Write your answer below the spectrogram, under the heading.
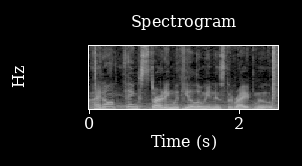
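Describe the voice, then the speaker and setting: A woman's voice: medium pitch, animated, a little fast, gravelly, noisy background. A woman playing a level-headed teenage American girl in a fantasy audio drama, reasoning firmly and assertively with her friends.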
